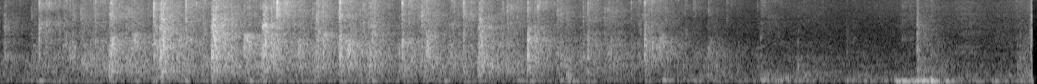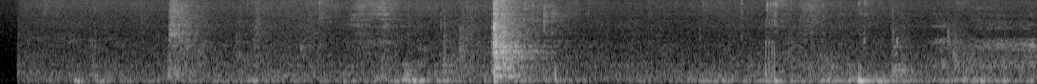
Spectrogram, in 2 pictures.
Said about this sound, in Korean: 좀 박수로 환영해 주시죠.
